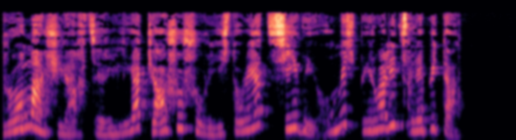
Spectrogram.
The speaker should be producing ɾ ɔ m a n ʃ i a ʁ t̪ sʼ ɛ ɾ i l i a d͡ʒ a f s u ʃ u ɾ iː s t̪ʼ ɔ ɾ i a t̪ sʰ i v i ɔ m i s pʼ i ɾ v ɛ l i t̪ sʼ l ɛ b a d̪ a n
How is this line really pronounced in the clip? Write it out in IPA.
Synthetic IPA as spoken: ɾ ɔ m a n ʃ i a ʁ t̪ sʼ ɛ ɾ i l i a d͡ʒ a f ʃ u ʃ u ɾ iː s t̪ʼ ɔ ɾ i a t̪ sʰ i v i ɔ m i s pʼ i ɾ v ɛ l i t̪ sʼ l ɛ b i d̪ a n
